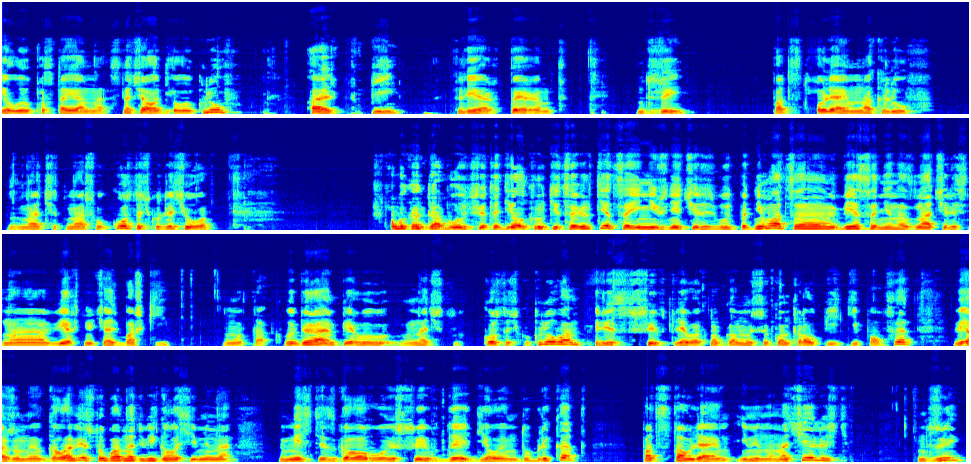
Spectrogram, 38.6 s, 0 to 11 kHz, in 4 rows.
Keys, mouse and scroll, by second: 0.4 e, 1.6 click, 2.1 click, 3.4 alt+p, 5.9 g, 8.0 click, 8.9 click, 9.8 g, 11.7 click, 21.3 click, 25.0 shift+click, 27.0 ctrl+p, 32.2 click, 33.3 shift+d, 36.1 click, 37.4 click, 38.0 g.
